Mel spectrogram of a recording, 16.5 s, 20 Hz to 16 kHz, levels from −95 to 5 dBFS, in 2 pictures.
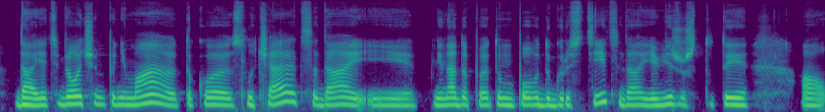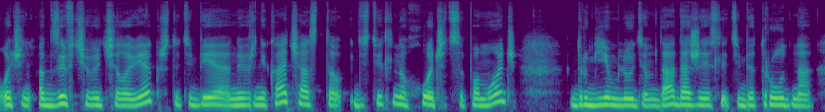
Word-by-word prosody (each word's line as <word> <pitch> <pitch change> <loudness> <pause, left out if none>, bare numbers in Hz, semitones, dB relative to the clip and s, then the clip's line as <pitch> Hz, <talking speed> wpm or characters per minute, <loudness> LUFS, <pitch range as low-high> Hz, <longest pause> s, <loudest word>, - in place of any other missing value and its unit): Да, 190 0 +5
я 180 +1 +3
тебя 205 +2 0
очень 215 -2 +1
понимаю, 195 0 +1
такое 190 0 -1
случается, 215 - -1
да, 190 +3 0
и 180 -1 -2 0.2
не 185 -1 0
надо 190 +1 +1
по 185 - -4
этому 185 -1 0
поводу 185 0 +1
грустить. 185 +9 -2
Да, 185 0 -1
я 175 -1 +1
вижу, 195 +1 0
что 195 +3 -8
ты, 190 -3 +3 0.5
а, 90 -1 0
очень 185 - +1
отзывчивый 185 +1 +2
человек, 180 +10 +1
что 205 - -8
тебе 190 +1 +1
наверняка 185 +7 +1
часто 195 -6 -2
действительно 200 +3 -3
хочется 180 -1 0
помочь 200 +10 0 0.5
другим 185 0 +3
людям, 170 -1 +1
да, 185 +4 +1
даже 190 -2 +2
если 180 -2 -2
тебе 185 0 -2
трудно. 180 -3 +1
185 Hz, 140 wpm, -23 LUFS, 180-200 Hz, 0.5 s, Да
